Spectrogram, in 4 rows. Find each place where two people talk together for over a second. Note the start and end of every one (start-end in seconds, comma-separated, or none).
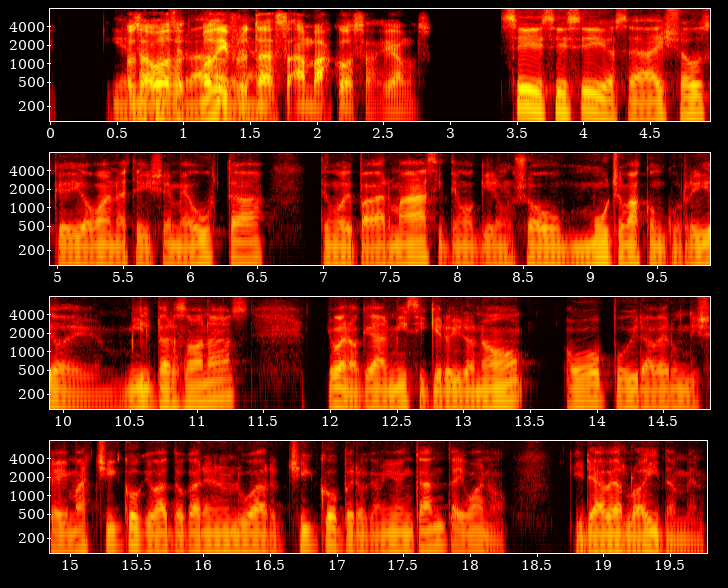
0.6-1.9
